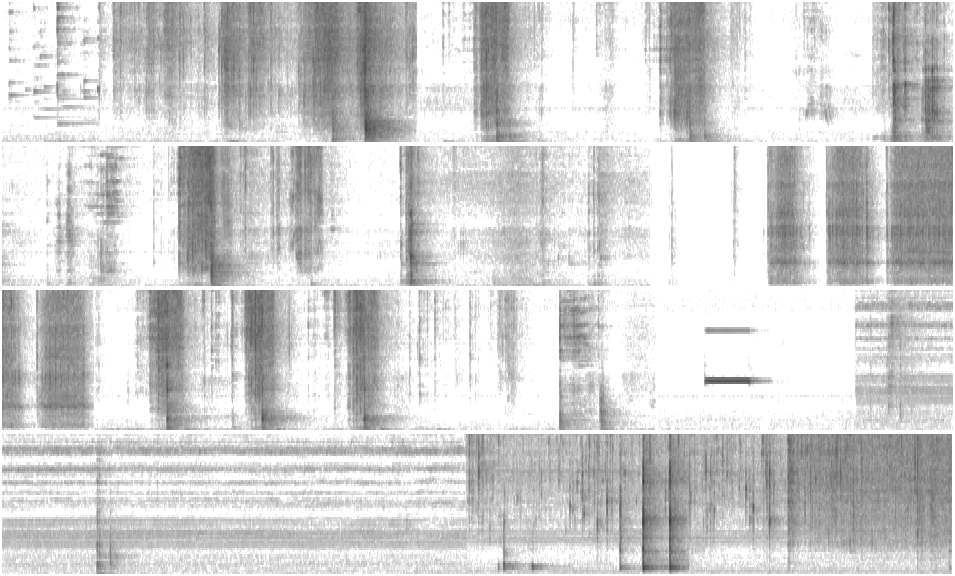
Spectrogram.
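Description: Onion being chopped in the chopper bowl of a Braun multi hand blender, heard as a series of short chopping bursts about a second apart. After that comes a faint steady electric hum with high tones and a couple of sharp clicks near the end.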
